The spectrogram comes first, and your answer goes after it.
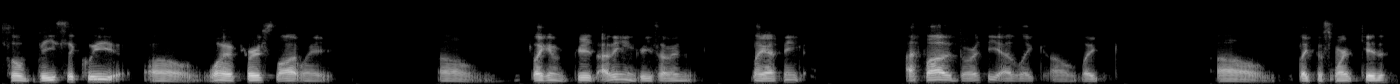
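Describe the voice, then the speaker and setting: A young man on a podcast, speaking hesitantly and shyly with many ums and pauses. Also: low voice, fairly even intonation, no echo, dull audio. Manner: hesitant, full of ums, shy. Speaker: podcast co-host. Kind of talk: casual chat among friends.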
